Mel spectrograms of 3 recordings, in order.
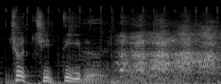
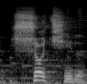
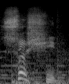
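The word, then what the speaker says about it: Xóchitl: veure, es diu així, però no es pronuncia Xochitl. Que és un nom que sona Xochitl, ja ho sé, sona de producte d'higiene femenina. Xochitl i a gaudir. No és això. Un moment. Morena i Xochitl? Sí. Sembla que han triat el nom de les candidates uns paletes que estaven fotent les obres. Queco, sisplau. Queco, sisplau. En realitat es pronuncia Xochitl. Xochitl.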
